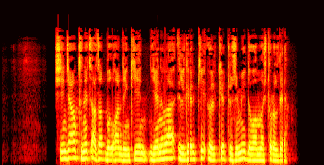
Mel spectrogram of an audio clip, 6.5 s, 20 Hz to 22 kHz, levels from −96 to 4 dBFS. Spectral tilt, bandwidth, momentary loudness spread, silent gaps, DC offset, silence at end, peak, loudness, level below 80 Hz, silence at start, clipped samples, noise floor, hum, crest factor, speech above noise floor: -5.5 dB/octave; 11 kHz; 3 LU; none; under 0.1%; 0.75 s; 0 dBFS; -12 LUFS; -46 dBFS; 1.1 s; under 0.1%; -57 dBFS; none; 12 dB; 46 dB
